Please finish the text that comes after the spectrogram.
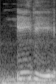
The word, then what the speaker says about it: EDI: airlock is a jar why are you named Edie Edie is the phonetic pronunciation of Ed that is an acronym for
